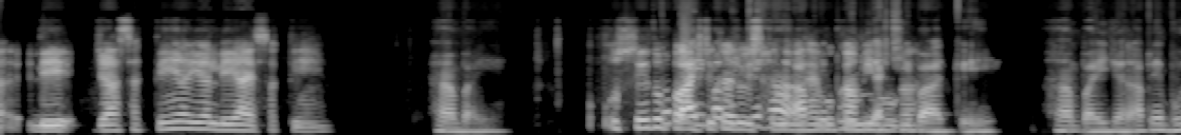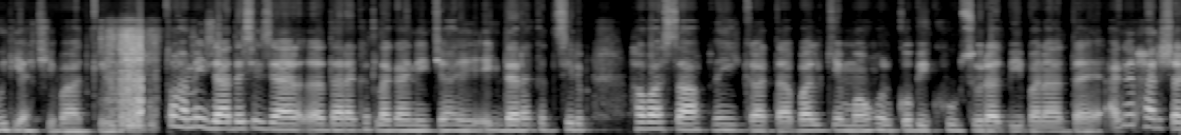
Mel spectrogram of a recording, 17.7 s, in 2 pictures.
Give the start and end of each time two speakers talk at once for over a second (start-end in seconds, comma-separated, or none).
4.9-6.8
